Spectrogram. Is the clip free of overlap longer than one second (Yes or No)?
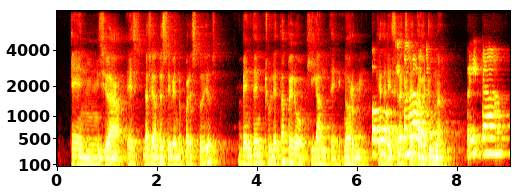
No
